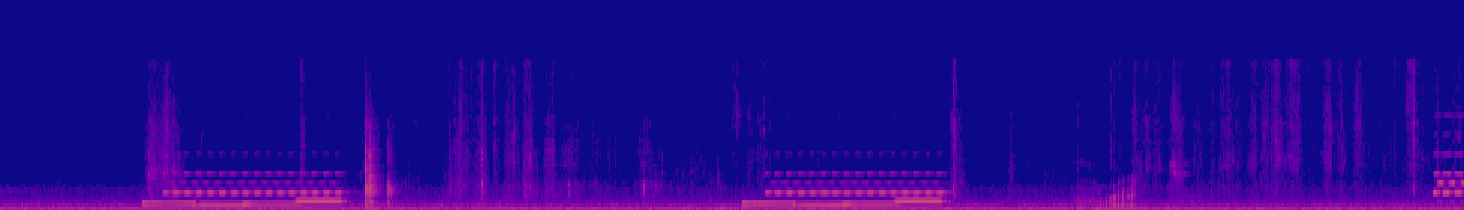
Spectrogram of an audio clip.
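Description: A phone ringing unanswered: a short four-note ringtone melody over a steady high beep, lasting about two seconds each time. It rings twice about six seconds apart and starts a third ring at the end, with a sharp click just after the first ring.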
